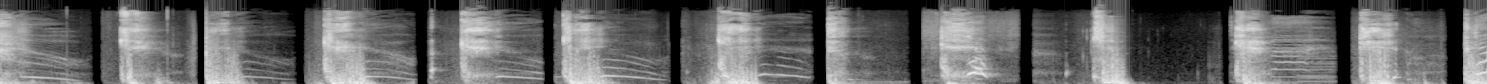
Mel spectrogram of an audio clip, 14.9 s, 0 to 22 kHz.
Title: 2019 summary (sneeze edition)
